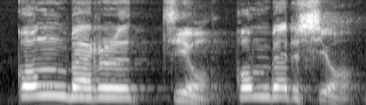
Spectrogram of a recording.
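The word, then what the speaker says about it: conversio: 근데 이게 라틴어에서 온 단어인데 이게 라틴어는 뭐가 있냐면 콘베르지오 이렇게 발음하는데 라틴어에서 이것은 뭐냐면 완전히 방향을 바꾼다는 의미입니다.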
